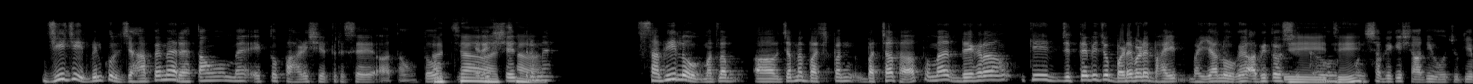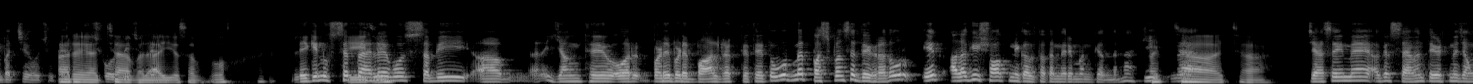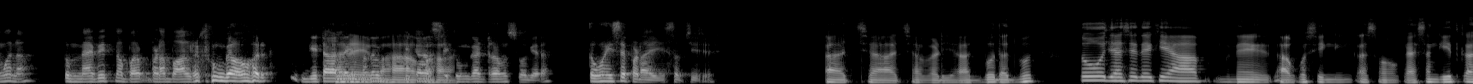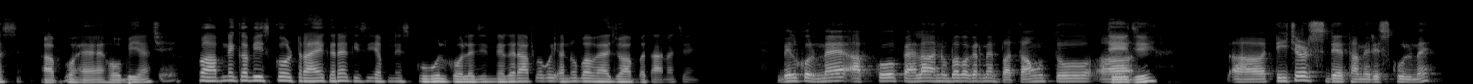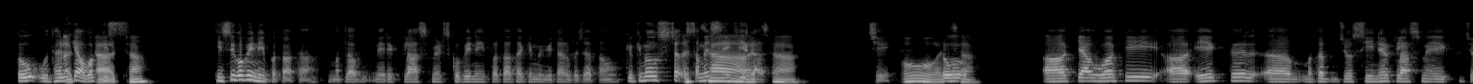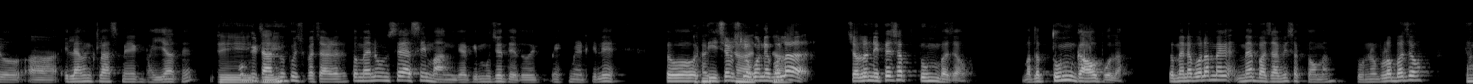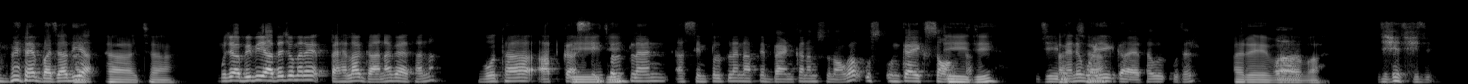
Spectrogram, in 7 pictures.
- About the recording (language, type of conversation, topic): Hindi, podcast, आपने यह शौक शुरू कैसे किया था?
- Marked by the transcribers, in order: in English: "यंग"; in English: "सेवेंथ, एट्थ"; in English: "ड्रम्स"; in English: "सिंगिंग"; in English: "हॉबी"; in English: "ट्राई"; in English: "टीचर्स डे"; in English: "क्लासमेट्स"; in English: "सीनियर क्लास"; in English: "इलेवेंथ क्लास"; in English: "टीचर्स"; in English: "मैम"; in English: "सिंपल प्लान"; in English: "सिंपल प्लान"; in English: "बैंड"; in English: "सॉन्ग"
